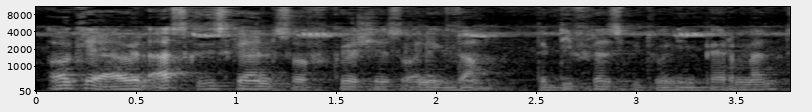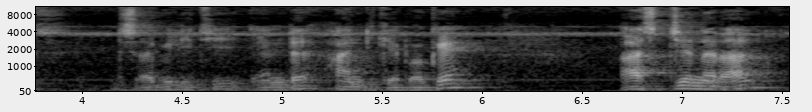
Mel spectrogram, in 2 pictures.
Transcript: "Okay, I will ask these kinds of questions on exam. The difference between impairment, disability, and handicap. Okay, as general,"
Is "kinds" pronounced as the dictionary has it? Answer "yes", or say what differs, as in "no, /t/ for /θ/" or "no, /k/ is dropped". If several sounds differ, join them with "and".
no, /s/ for /z/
